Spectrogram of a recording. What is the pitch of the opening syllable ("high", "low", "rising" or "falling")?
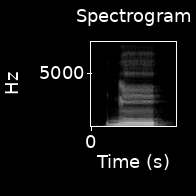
high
